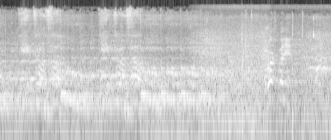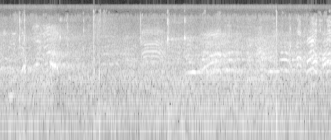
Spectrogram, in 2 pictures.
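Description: A volleyball is struck hard by hand.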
